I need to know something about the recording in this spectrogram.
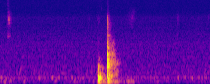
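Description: A glass is set down on a table with a knock.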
